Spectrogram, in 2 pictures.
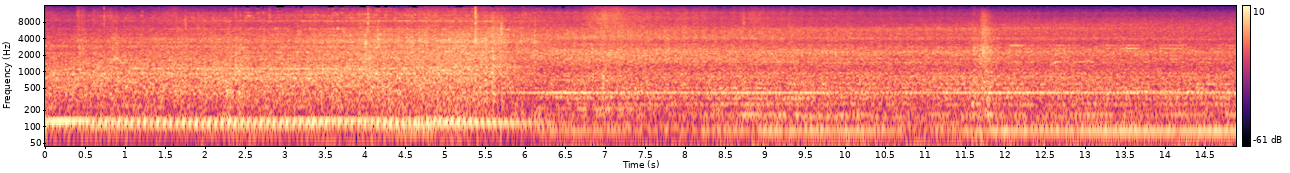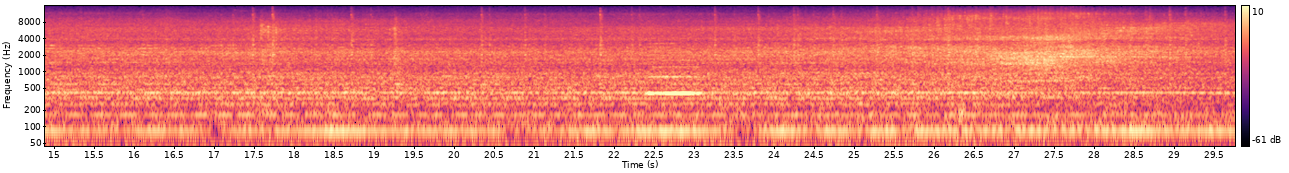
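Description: Diesel-hauled passenger train passing at a station: a loud engine drone for the first six seconds, then a steadier, lower engine hum as the lit coaches roll by.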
